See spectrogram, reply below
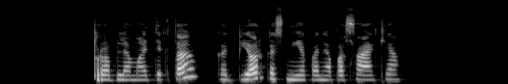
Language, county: Lithuanian, Alytus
